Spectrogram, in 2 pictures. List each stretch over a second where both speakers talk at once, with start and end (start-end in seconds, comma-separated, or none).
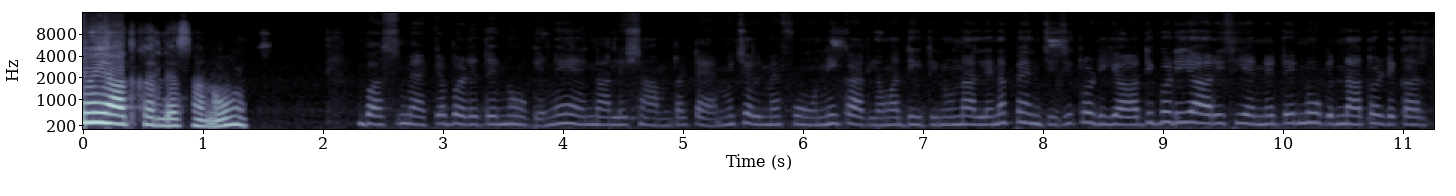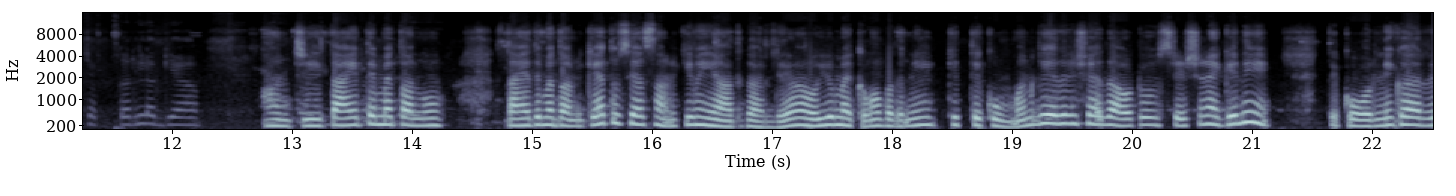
none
